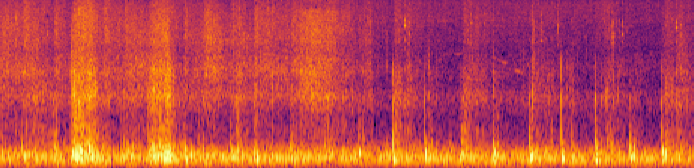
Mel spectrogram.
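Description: Footsteps run across grass.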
